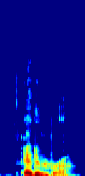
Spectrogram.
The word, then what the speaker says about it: Edinburgh: What's the correct? – Edinburgh. – Edinburgh. To like bruh at the end. That's basically how they say it.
